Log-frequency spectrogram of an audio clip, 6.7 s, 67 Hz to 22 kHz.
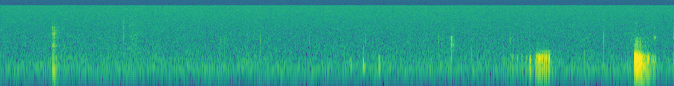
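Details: A quiet stretch broken by soft gurgles, then two louder bubbling rumbles near the end, from a stomach making noises non-stop for 10 minutes: stomach rumbling (borborygmi).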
